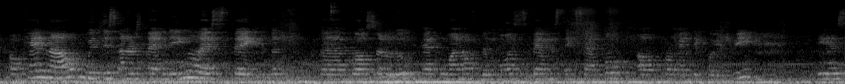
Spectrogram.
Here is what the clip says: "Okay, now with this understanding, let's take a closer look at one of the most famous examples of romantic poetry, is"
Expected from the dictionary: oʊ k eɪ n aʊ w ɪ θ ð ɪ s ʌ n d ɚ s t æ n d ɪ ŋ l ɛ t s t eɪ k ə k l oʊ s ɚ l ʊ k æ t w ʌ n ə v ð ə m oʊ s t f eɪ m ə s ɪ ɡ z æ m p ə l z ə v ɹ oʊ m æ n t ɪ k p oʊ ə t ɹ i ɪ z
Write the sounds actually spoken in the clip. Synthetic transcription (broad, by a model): oʊ k eɪ n aʊ w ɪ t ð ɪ s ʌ n d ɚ s t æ n d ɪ ŋ l ɛ t s t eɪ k ə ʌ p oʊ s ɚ l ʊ k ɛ t w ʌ n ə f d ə m oʊ s t f eɪ m ə s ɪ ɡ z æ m p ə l ə f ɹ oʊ m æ t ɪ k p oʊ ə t ɹ i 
